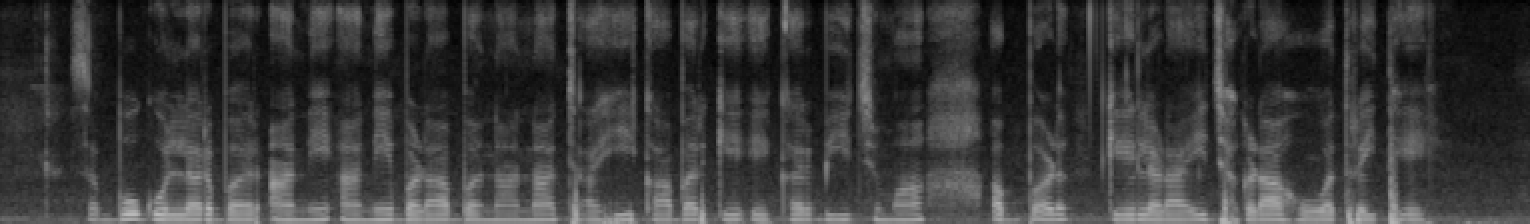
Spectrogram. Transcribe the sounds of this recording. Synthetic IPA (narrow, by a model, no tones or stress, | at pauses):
sɐboɡoːləɾpɐɾaːneʔaːnebəɽabɐnaːnat͡ʃaːɦikaːbəɾkeʔeːkəɾbiːt͡ʃmãɐbːəɽkelɐɽaːid͡ʒʱɐɡɽaɦoːət̪ɾɐɦit̪ʰeː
